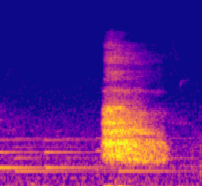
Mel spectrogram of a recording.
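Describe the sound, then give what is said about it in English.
A single deep exhale during a guided prayer and reflection exercise, a soft breathy rush of air lasting under a second and fading out, heard alone over a faint steady hum. “So together, let's practice the rule of life. Let's exhale.”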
